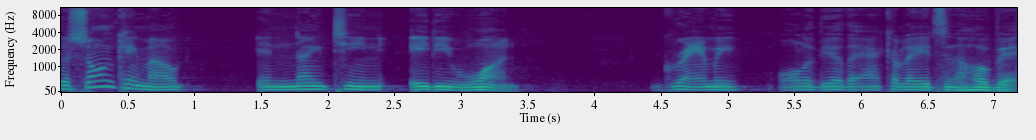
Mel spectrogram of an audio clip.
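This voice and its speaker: Leaving long, frequent pauses, a man speaks at a moderate pace with a medium pitch, a dark, mellow tone and fairly even intonation. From US South, Mississippi (Greenville). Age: 70s. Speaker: songwriter and arranger. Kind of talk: panel discussion.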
